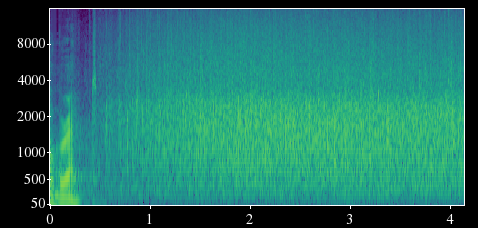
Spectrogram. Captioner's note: audience applauding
